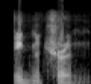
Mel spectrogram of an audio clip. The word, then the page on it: ignitron: American English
